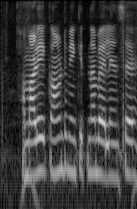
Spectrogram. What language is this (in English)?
Magahi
